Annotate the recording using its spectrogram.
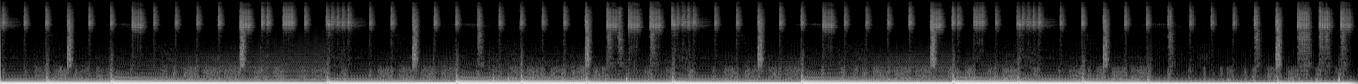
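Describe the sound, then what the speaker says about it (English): A loud drum beat programmed in FL Studio, with heavy booming bass hits and snares over fast, steady hi-hat ticks, repeats in a tight pattern that holds through to the end, with no voice. "Drums all together sound like this."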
